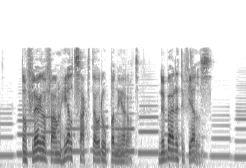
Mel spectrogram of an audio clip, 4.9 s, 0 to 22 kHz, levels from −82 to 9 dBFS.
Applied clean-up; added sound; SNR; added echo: none; Wind instrument, woodwind instrument; 13 dB; none.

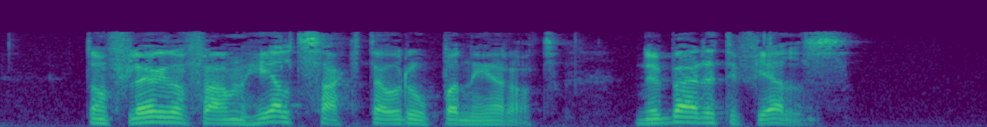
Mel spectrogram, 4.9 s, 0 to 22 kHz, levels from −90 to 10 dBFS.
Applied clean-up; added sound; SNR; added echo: none; none; none; none.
